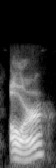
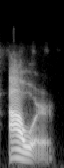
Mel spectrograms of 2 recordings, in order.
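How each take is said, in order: First: It is said quickly, reduced to sound like 'or'. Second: It is said slowly and fully, like 'hour'. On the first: "it's just like a quick version of our" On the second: "the slow version and, and the most enunciated version is our"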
